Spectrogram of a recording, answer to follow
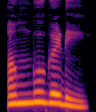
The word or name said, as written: ಅಂಬುಗೂಡು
